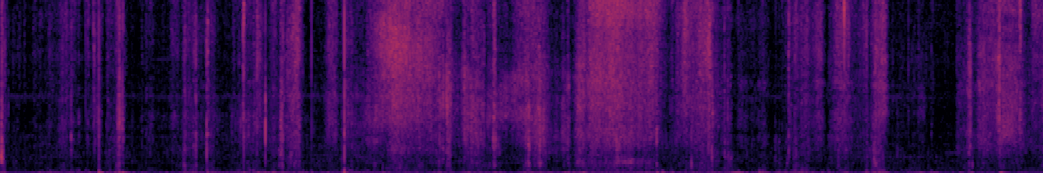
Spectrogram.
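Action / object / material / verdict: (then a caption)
tap / paperback book with glossy cardboard cover / cardboard / none. Long acrylic nails tap rapidly on the glossy cardboard cover of a solid purple paperback book held close to the mic. The taps are quick, dry and bass-heavy with almost no ring, over a steady low rumble, and a brighter scratchy rustle swells through the middle of the clip.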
